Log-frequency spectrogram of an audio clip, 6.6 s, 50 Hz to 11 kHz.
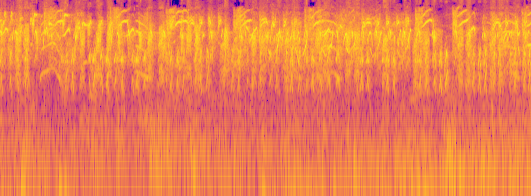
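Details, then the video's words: Lure for catching birds: a flock of small birds twittering excitedly, with rapid high chirps and scattered curved whistles layered into a continuous din. "MP3 PIKAT BURCIL"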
